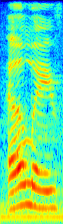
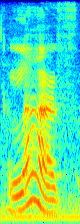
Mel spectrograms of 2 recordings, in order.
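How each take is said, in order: First: The name is said as separate letters. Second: The name is said as one word. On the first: The speaker calls it right. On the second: The speaker calls it wrong.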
